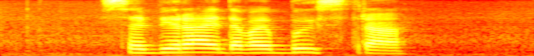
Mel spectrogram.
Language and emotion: Russian, angry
